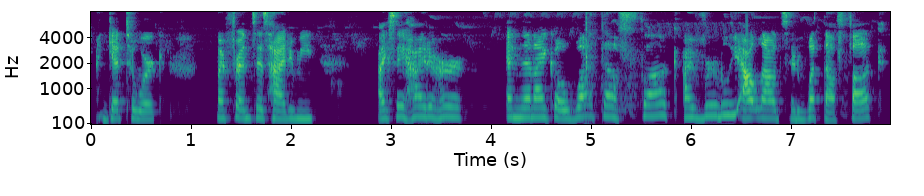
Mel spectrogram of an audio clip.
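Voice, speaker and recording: A hoarse young woman livestreaming, telling a story in a chatty, laid-back way with lots of "like". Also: fairly high pitch, steady tone, moderate pace. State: hoarse, losing her voice. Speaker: streamer. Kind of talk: casual livestream chat. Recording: faint music in the background.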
